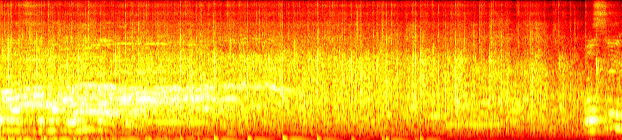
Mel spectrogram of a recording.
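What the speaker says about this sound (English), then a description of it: "think that deserves a big round of applause" Loud, sustained applause from a school fun fair talent show audience, with cheers and whoops over dense clapping for a group of dancers from the Netherlands, fading slightly toward the end.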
